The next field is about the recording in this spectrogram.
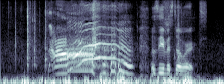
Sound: cheering

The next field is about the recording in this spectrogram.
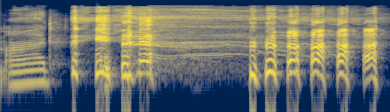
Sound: laughter

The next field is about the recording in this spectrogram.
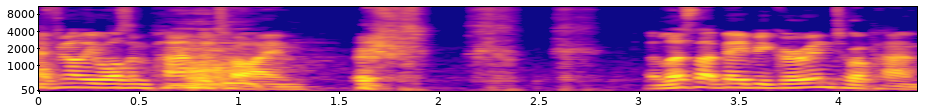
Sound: laughs

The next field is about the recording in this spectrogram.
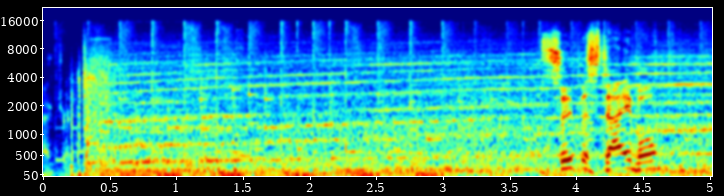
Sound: electronic car motor

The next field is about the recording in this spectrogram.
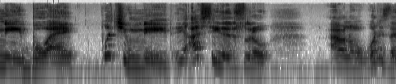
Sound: inhales

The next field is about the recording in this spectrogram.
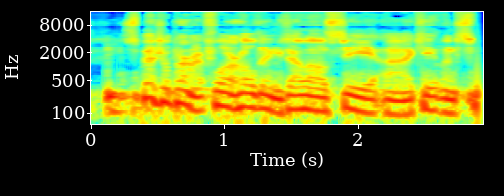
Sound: official voice

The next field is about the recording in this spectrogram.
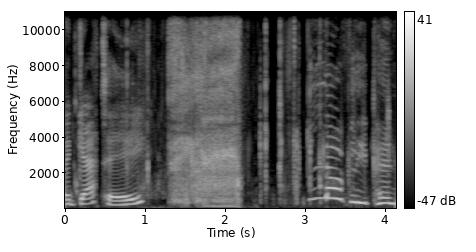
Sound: all slurping

